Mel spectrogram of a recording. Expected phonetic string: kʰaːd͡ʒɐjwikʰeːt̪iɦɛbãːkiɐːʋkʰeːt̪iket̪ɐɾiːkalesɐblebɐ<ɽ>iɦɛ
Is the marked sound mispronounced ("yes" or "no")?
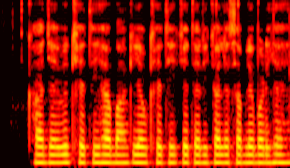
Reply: no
